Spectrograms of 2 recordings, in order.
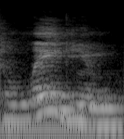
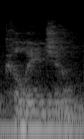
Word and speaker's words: Collegium: In Europe, Collegia Musica, which is plural of Collegium Musicum, and Collegium seems to be the proper way to pronounce it, but everyone likes to say Collegium.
